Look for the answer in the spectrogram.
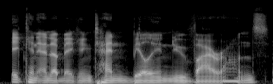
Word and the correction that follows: virions: Virions? How do you say that? – Yeah, virions.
